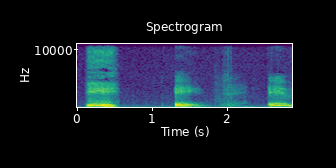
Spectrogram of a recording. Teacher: bu almancadaki e harfi Türkçedeki e harfinden biraz farklı Biraz daha açık okunuyor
